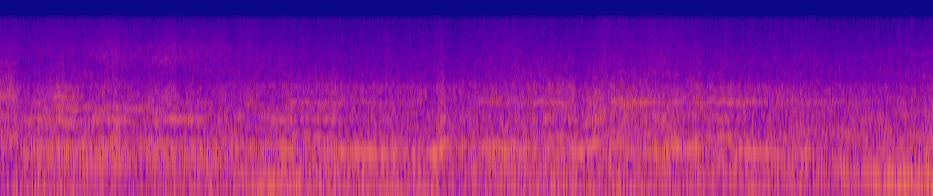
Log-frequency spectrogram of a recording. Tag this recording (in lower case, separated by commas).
car, motor vehicle (road), vehicle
